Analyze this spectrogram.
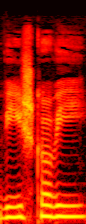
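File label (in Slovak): "výškový", Slovak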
